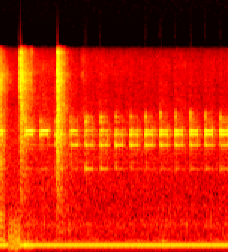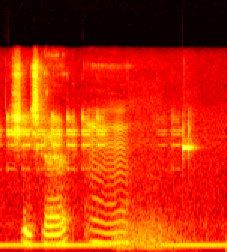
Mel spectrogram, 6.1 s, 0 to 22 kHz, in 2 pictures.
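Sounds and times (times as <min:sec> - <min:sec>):
steady low electrical hum: 0:00.0 - 0:06.0
small office phone electronic ringtone with beeps and warbling tone: 0:00.5 - 0:04.4.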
